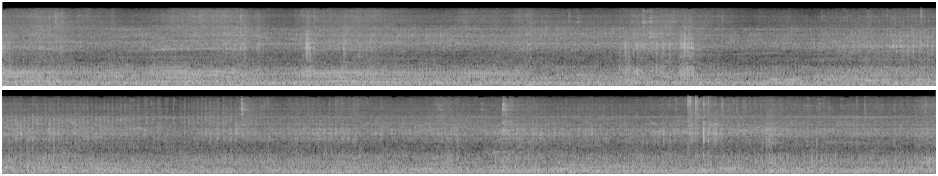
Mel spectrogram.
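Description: A motor engine running with a wavering pitch over steady outdoor background noise, with a few sharp clicks.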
